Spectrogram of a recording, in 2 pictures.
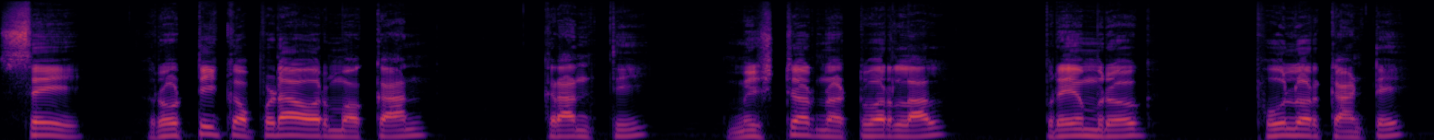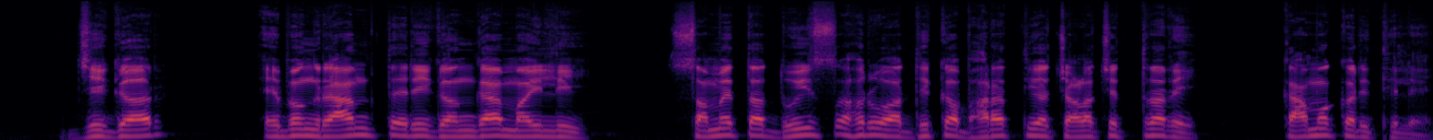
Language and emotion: Odia, neutral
